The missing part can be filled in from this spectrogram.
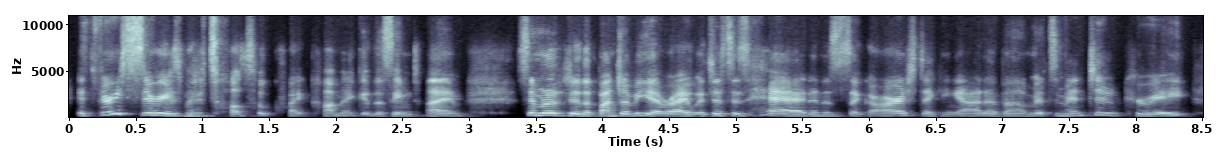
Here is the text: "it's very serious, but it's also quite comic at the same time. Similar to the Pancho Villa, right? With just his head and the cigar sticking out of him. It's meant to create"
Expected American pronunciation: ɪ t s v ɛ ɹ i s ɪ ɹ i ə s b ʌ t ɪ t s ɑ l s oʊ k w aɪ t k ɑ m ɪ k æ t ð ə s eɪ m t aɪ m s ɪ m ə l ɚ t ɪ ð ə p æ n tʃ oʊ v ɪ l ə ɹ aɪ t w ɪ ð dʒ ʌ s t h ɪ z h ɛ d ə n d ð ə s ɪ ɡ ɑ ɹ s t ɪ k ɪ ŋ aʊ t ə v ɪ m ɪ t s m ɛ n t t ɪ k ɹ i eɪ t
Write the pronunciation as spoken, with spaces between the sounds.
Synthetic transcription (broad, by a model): ɪ t s v ɛ ɹ i s ɪ ɹ i ə s b ʌ t ɪ t s ɑ l s oʊ k w aɪ t k ɑ m ɪ k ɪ t ð ə s eɪ m t aɪ m s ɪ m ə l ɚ t ɪ ð ə b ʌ n tʃ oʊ v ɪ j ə ɹ aɪ t w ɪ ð dʒ ʌ s t h ɪ z h ɛ d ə n ð ə s ɪ ɡ ɑ ɹ s t ɪ k ɪ ŋ aʊ t ə v ɪ m ɪ t s m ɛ n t t ɪ k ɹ i eɪ t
